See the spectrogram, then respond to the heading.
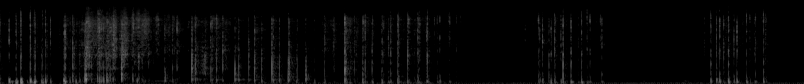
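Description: Fingernails scratch and tap along the exposed ridged edge of a piece of brown corrugated cardboard. It makes a fast, irregular stream of dry, bright crinkling scratches and clicks for about four and a half seconds. Two shorter bursts follow, separated by near silence.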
